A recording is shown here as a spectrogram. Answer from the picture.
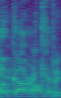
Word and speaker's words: bulgaricum: Do you pronounce it Bulgaricum, don't you? Bulgaricum, yeah.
